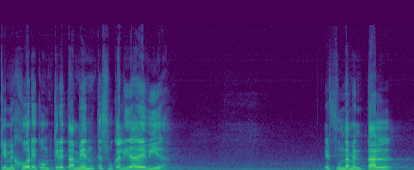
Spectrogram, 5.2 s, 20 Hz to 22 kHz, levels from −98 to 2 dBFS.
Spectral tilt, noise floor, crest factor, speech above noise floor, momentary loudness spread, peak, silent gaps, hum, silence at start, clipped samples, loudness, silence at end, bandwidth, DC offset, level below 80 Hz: -3.5 dB/octave; -62 dBFS; 18 dB; 33 dB; 10 LU; -12 dBFS; none; none; 0 s; under 0.1%; -28 LUFS; 0.25 s; 15.5 kHz; under 0.1%; -70 dBFS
